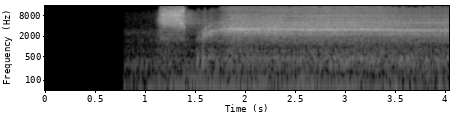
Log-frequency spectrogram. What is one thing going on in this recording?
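Water laps gently against a rocky shore.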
